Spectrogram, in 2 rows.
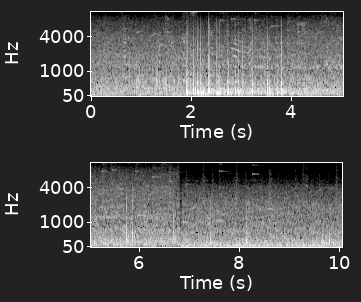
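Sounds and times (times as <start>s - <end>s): fireworks popping and crackling: 0.0s - 10.0s
fireworks bang: 0.5s - 6.8s.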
